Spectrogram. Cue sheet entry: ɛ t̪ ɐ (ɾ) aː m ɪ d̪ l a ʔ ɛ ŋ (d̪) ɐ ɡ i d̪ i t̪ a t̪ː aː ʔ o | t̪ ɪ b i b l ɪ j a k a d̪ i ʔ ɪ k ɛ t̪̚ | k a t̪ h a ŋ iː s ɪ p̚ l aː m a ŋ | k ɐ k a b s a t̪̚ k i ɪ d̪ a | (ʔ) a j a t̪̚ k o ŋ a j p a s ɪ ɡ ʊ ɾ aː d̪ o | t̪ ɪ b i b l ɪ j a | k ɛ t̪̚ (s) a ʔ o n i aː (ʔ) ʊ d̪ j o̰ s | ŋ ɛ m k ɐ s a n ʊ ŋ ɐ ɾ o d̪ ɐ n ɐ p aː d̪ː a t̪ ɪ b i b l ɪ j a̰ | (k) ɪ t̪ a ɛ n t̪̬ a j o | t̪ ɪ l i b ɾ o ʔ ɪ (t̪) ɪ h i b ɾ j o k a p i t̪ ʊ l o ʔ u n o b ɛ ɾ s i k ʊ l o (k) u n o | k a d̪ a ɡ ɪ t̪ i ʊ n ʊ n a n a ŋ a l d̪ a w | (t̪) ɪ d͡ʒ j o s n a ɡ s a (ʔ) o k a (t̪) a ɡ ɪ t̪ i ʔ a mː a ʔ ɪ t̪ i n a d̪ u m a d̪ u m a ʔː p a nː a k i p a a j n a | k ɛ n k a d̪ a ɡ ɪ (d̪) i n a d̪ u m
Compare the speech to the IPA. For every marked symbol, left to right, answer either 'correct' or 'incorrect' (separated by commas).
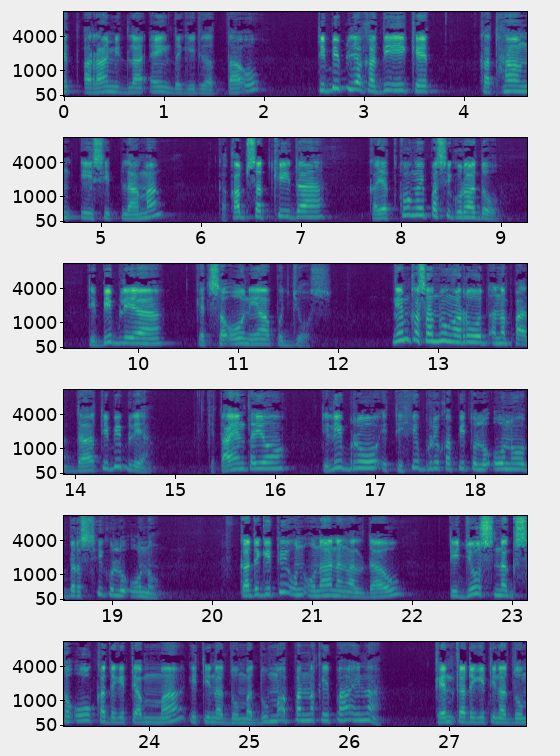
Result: correct, correct, incorrect, correct, incorrect, correct, correct, incorrect, correct, correct, incorrect, incorrect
